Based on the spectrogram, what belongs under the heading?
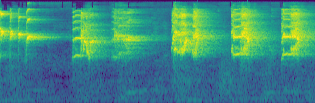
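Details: Lovebird song from a master recording for retraining a silent lovebird: short, harsh, high chirps repeated about twice a second with a slightly uneven rhythm.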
